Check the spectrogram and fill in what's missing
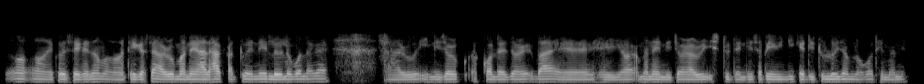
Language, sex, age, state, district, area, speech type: Assamese, male, 18-30, Assam, Charaideo, urban, conversation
